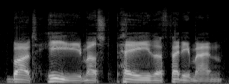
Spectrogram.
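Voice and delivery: slow, dark ferryman voice; drawn-out, weighty objection; accusing. A narrator's reading. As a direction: accuse slowly as the hooded boatman. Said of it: "he said accusingly".

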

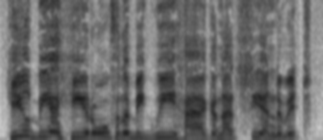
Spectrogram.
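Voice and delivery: high, loud, sharp Scots voice; sharp retort. A narrator's reading. Rob overruling Big Yan about the hero, sharp Scots retort. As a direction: shut the argument down sharply, pitched high. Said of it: "said Rob sharply".

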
